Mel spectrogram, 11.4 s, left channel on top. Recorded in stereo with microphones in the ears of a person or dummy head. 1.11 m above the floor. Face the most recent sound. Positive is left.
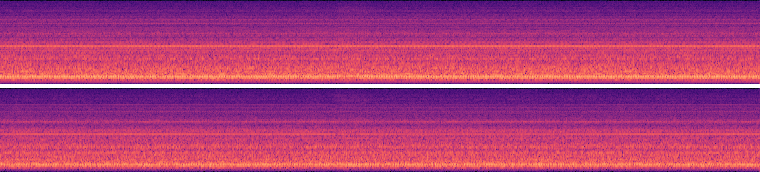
turn(degrees=-50)  # may be behind; listen again after turning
